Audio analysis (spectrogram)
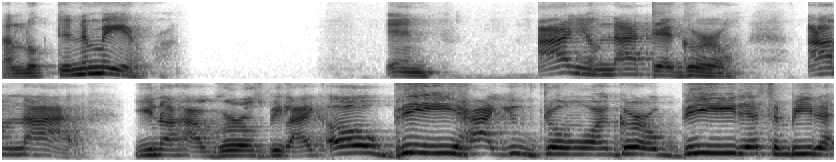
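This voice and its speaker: A woman speaks at a fairly slow pace in a fairly high, bright and sharp voice, with an animated tone. Her pitch swings very widely, and she takes long, frequent pauses. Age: 60s. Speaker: spiritual speaker. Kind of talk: personal testimony.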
